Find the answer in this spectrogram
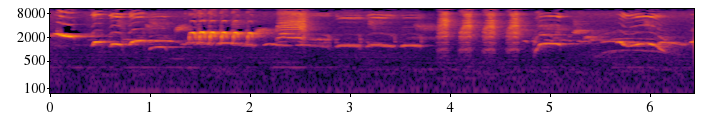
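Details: In Hà Nội, Vietnam, a home-kept caged laughingthrush in tail molt mixes fluty whistles, buzzy trills and harsh rasping bursts in a continuous varied song.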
